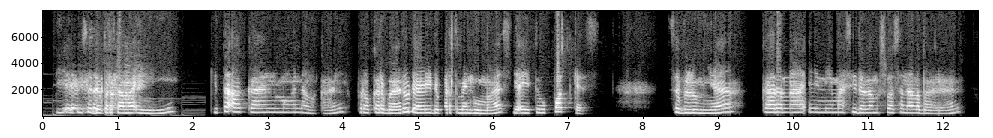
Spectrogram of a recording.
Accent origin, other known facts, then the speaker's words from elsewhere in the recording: Surabaya, East Java, Indonesia; Asal saya dari Surabaya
